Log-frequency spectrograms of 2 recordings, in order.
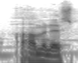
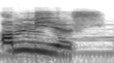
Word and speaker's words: ominous: Like, I always thought it was omnious, not ominous. Oh, Like that it was an extra I.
